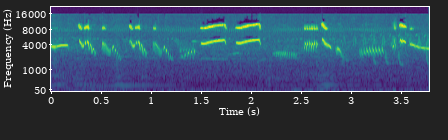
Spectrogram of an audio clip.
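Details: Lark singing in a meadow: clusters of quick descending chirps broken by a few longer clear whistled notes and a short buzz, lively and high-pitched.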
